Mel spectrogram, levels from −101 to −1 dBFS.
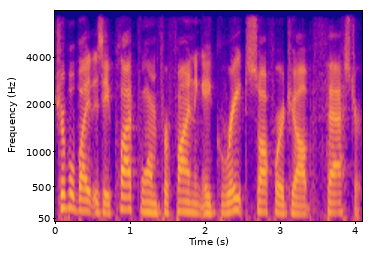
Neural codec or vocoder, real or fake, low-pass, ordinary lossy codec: none; real; 7.2 kHz; AAC, 48 kbps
